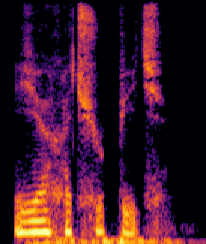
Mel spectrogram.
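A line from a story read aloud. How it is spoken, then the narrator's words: Faint, weak request. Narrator (Russian): еле слышно попросил зверуин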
